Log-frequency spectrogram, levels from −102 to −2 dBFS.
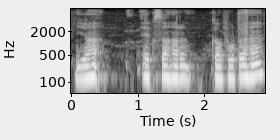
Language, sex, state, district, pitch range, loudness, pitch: Maithili, male, Bihar, Samastipur, 130-140 Hz, -17 LUFS, 135 Hz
